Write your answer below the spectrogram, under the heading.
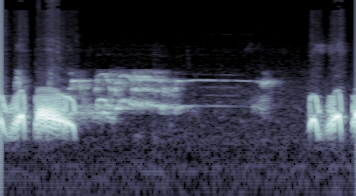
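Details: Decoy spotted dove cooing to rouse and train a newly caught caged male: low hollow coo notes, a drawn-out softer trailing coo, a pause, then another pair of short coos.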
